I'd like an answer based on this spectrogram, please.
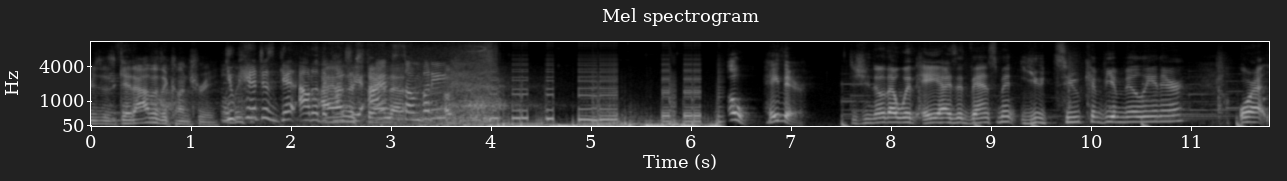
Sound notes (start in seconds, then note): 4.0 robotic sounds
